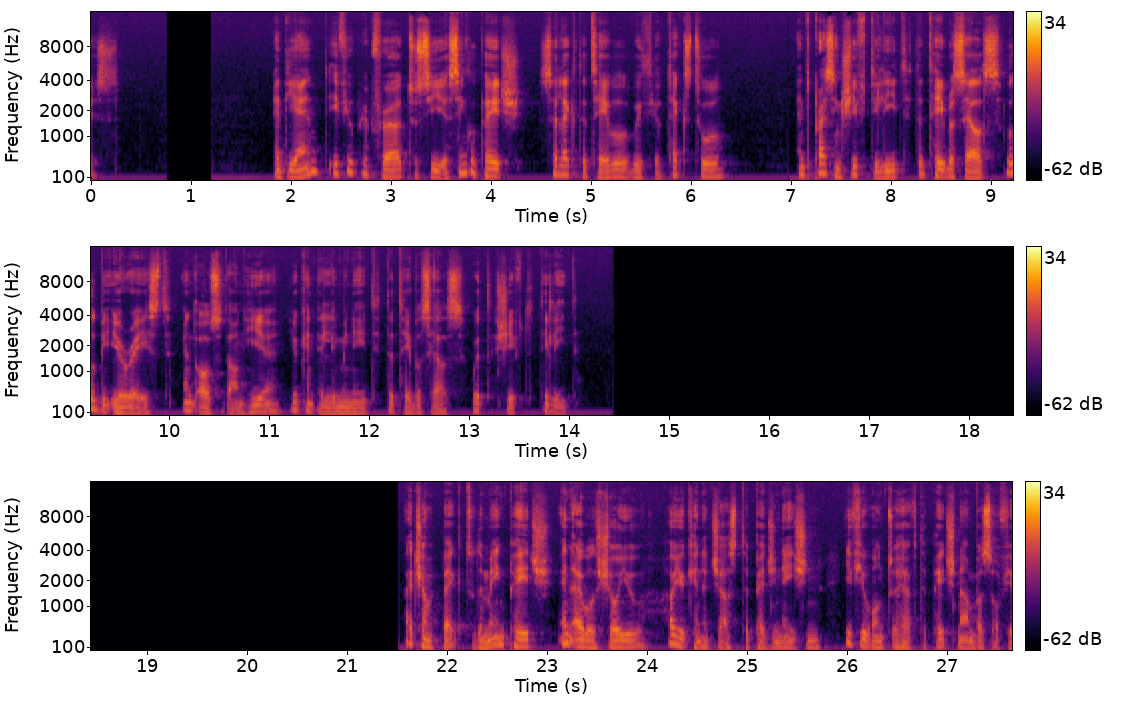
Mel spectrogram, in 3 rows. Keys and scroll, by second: 1.8 super+space, 8.8 shift+BackSpace, 15.3 shift+BackSpace, 19.9 super+0.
